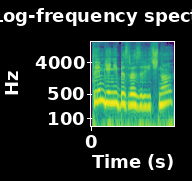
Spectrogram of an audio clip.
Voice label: i love you female, russian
